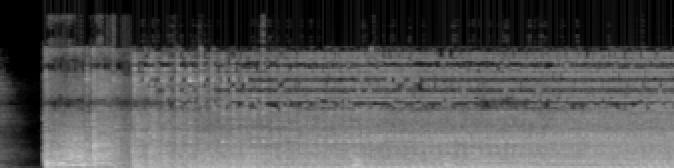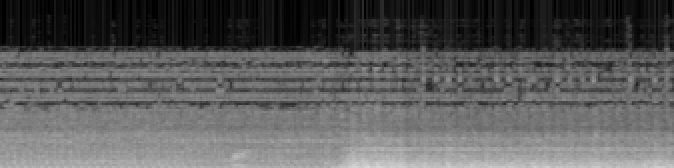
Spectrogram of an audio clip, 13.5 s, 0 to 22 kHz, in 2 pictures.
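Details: 1986 John Deere 216 lawn tractor, small single-cylinder engine: starts and runs with a loose, buzzing tinny rattle riding on the idle beat, the sheet-metal side panel vibrating.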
